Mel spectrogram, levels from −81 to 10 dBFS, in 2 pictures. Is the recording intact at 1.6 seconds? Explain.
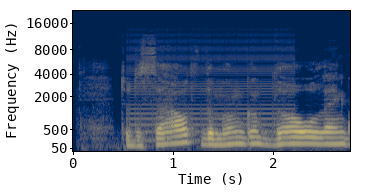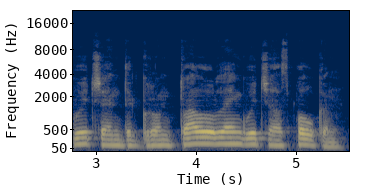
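No. At 1.6 seconds the speech sits under a hard, raspy buzz that runs steadily from 0.54 to 2.23 s, ending just before "language and the", at about 20 dB below the speech. This is GSM phone buzz. A 2G phone on a call nearby transmits in bursts about 217 times a second, and the audio circuitry rectifies those radio pulses. The result is a 217 Hz tone rich in harmonics, unrelated to the speech.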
